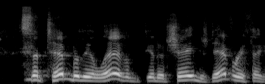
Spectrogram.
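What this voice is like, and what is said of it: Put-on movie Southern sheriff accent. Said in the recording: “I'm slipping into doing this like guy at the Michigan Ontario boarding crossing, like with the accent of like a, you know, movie like Southern Sheriff... doing full Fargo voice”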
